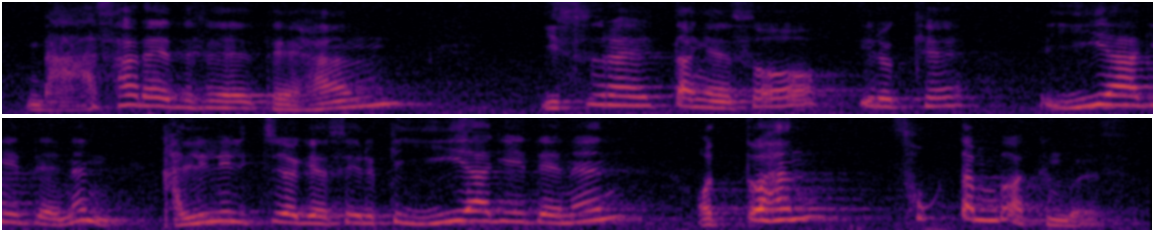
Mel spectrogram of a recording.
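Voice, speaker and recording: A man's voice: high-pitched, a little mellow. A man preaching a sermon as pastor, emphatic and repeating key words for stress. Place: church sanctuary. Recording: long church-hall reverb.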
